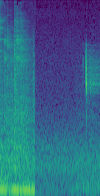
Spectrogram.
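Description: Mechanical clicking and rattling over a low hum. It cuts off abruptly under a second in, leaving faint room tone with one short high blip near the end.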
